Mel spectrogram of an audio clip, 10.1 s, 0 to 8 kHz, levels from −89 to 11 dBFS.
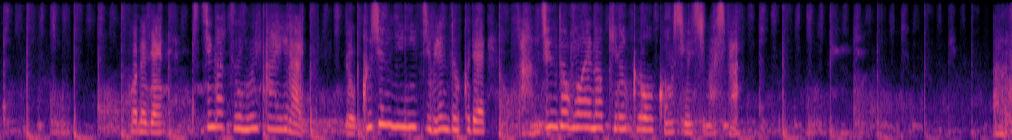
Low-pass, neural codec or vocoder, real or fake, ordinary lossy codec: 7.2 kHz; codec, 16 kHz, 2 kbps, FreqCodec, smaller model; fake; none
